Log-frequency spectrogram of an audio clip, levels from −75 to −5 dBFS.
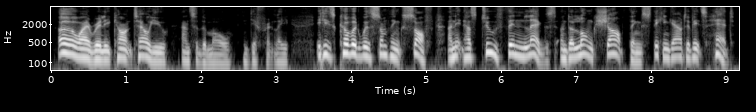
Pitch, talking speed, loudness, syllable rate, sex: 145 Hz, 210 wpm, -19 LUFS, 5.4 syllables/s, male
